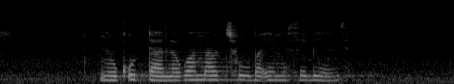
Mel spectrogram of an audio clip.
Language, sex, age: Zulu, female, 24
